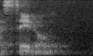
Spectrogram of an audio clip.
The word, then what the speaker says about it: Sedo: And there's a bit of a debate everywhere if you pronounce it Sedo or Sedo. Mm-hmm. And the thing is, kind of, we even internally use both pronunciations. In English, we would always say Sedo. In most European countries, people say Sedo.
